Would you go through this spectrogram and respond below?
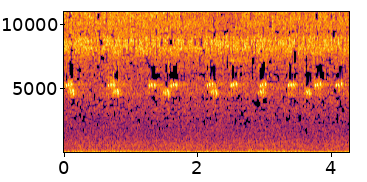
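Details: Countryside crickets in summer, golden wheat field and light breeze; high chirps come in uneven pairs and singles roughly every half second, with low wind rumble underneath.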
